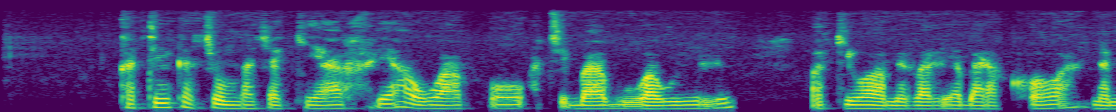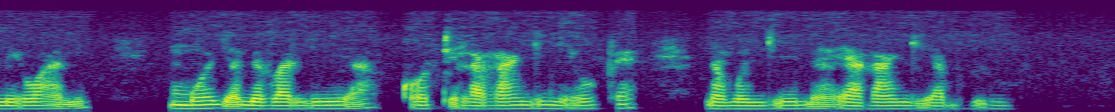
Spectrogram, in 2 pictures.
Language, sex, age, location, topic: Swahili, male, 18-24, Mombasa, health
